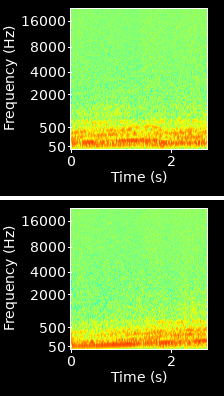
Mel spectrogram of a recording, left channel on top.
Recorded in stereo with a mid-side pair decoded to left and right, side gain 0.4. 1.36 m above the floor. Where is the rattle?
No rattle in this recording.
